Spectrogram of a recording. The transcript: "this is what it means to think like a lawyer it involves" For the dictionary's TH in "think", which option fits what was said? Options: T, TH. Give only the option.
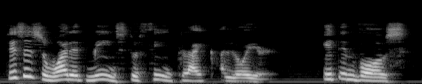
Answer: TH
